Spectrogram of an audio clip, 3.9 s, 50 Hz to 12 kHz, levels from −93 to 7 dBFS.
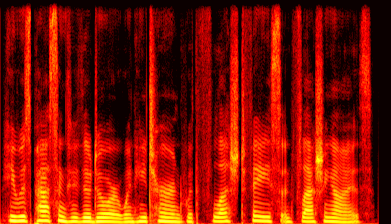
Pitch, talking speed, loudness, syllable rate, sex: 210 Hz, 230 wpm, -16 LUFS, 5.2 syllables/s, female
